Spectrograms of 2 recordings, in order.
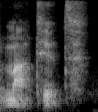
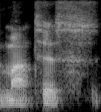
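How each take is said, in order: First: The word ends with a t sound. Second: The word ends with an s sound. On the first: "instead of matit"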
